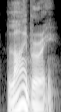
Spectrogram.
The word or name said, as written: library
